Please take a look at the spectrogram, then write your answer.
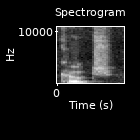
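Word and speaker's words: Kocs: a town in Hungary spelled differently but pronounced coach and they made the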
